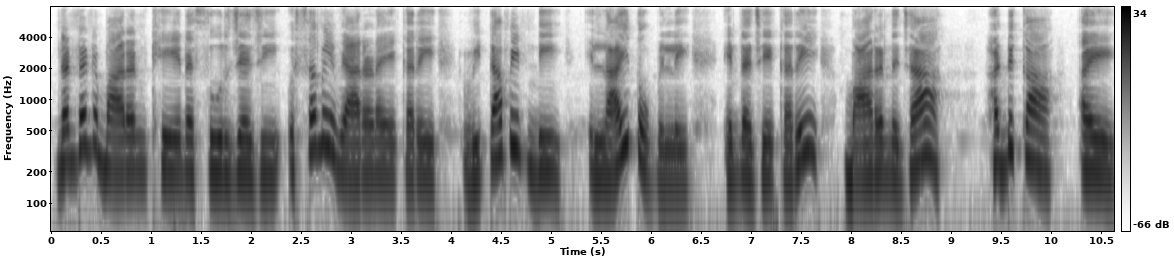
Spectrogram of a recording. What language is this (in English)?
Sindhi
